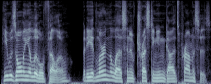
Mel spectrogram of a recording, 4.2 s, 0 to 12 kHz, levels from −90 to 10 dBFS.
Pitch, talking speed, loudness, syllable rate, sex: 130 Hz, 240 wpm, -17 LUFS, 6.3 syllables/s, male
